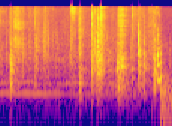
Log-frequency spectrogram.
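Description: Rustles and irregular light clinks of work gloves and a tool pouch being handled and put down on a wooden workbench.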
